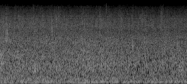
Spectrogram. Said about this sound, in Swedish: Oj, nu börjar det regna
